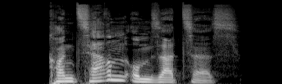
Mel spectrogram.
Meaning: genitive singular of Konzernumsatz
- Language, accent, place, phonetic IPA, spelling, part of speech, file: German, Germany, Berlin, [kɔnˈt͡sɛʁnˌʔʊmzat͡səs], Konzernumsatzes, noun, De-Konzernumsatzes.ogg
